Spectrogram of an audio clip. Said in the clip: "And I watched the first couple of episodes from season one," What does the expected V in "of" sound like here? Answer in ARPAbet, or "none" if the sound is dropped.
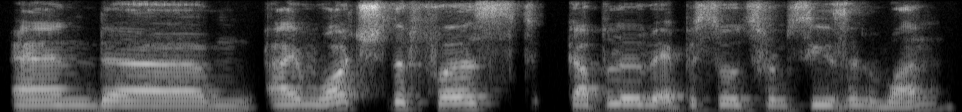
V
